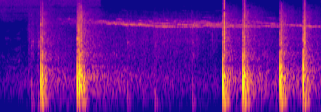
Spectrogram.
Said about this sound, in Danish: Geo tager hunden med hen til vinduet, så den kan se alle de flotte farver, som fyrværkeriet laver.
